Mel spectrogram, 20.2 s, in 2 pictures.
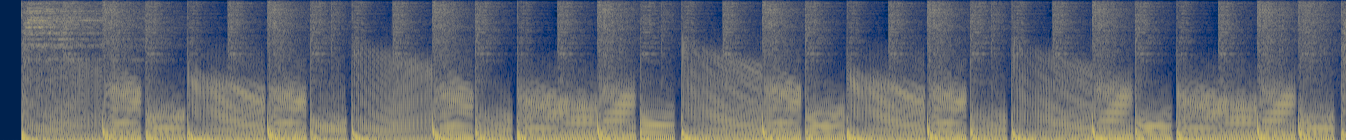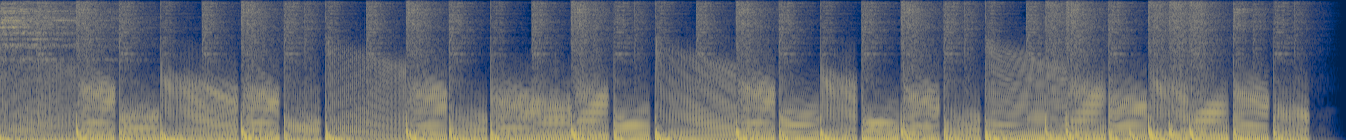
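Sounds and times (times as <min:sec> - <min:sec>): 
bass: 0:00.0 - 0:20.1.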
